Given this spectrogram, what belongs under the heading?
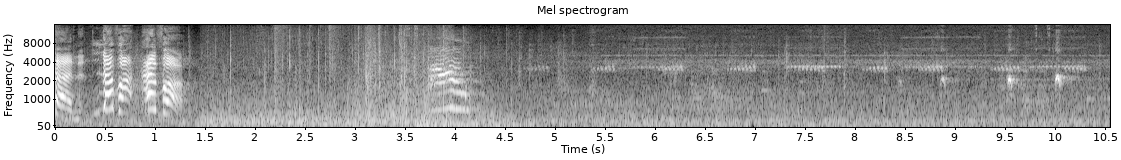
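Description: A cat meows in the video game Baldur's Gate 3, with a quick run of several close, sharp meows at the start and one more later, followed by faint, high, chirping insect-like ambience.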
